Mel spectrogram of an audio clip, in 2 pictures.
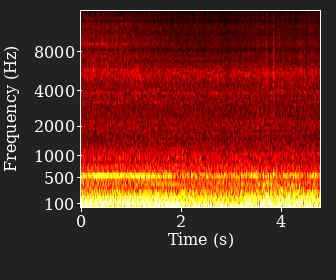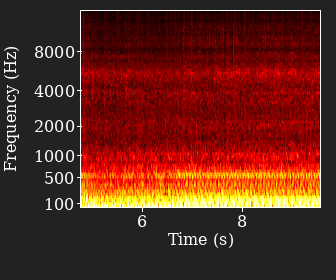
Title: I really should fix that exhaust leak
